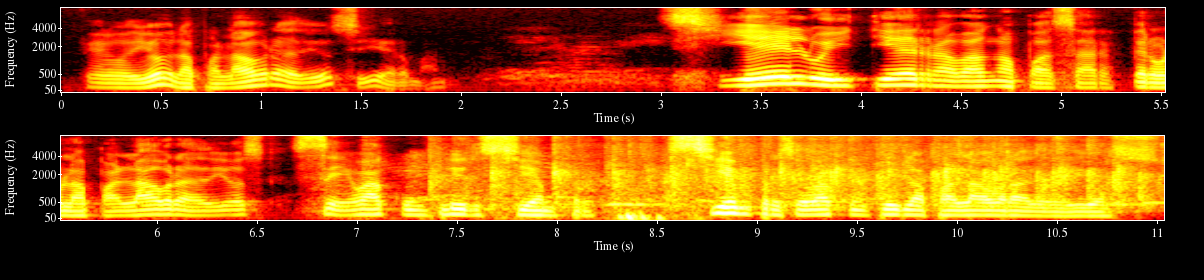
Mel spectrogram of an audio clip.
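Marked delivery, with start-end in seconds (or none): 3.0-11.0 louder, emphatic preacher's proclamation; forceful preaching. Acted. Preacher proclaiming to the congregation, emphatic.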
